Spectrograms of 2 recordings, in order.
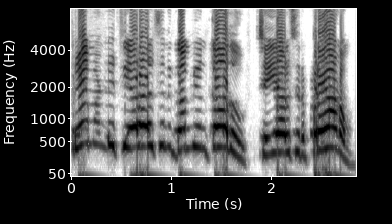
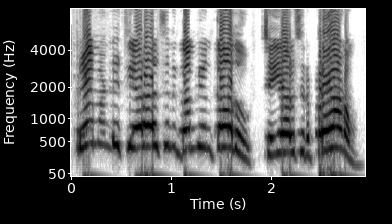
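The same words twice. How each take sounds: First: It is spoken in a fierce, heroic tone. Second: It is spoken in a fierce, heroic tone.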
